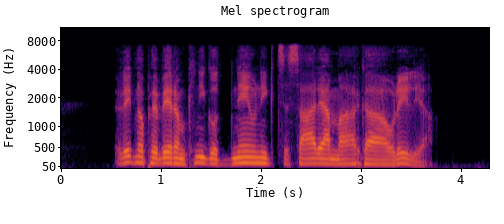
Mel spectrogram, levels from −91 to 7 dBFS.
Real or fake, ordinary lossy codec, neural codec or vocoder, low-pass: fake; AAC, 64 kbps; codec, 16 kHz, 0.5 kbps, X-Codec, WavLM features, trained on Multilingual LibriSpeech; 7.2 kHz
